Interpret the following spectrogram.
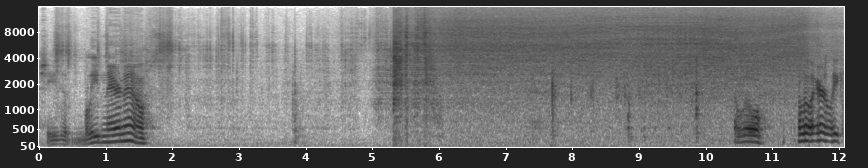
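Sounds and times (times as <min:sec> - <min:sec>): air hissing from tire: 0:04.6 - 0:12.0.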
